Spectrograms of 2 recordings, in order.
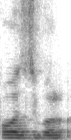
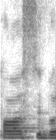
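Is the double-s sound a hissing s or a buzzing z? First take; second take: buzzing z; hissing s. First: The middle consonant is a buzzing z sound. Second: The middle consonant is a hissing s sound. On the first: The speaker calls it wrong. "not possible" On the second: The speaker calls it right. "when we have double S in a word, ... we have to pronounce it like possible"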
